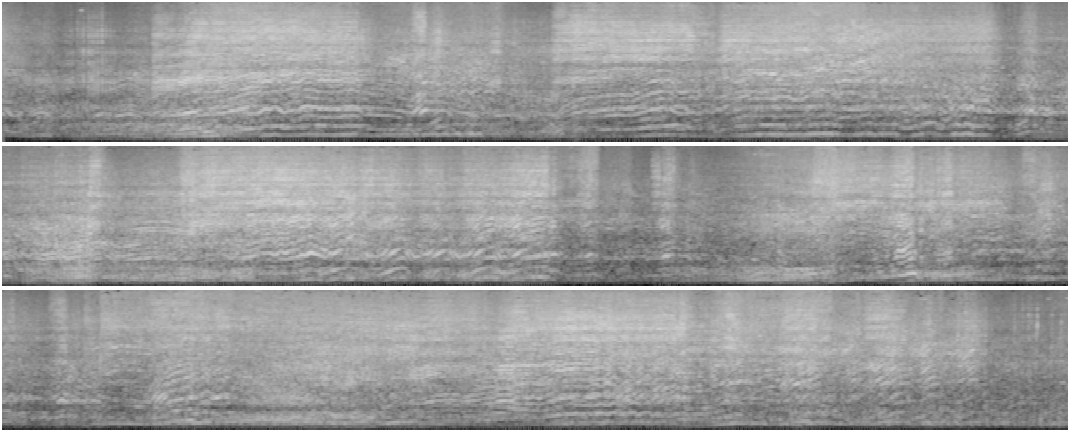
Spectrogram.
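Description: Small mini motocross bike engine revving hard and easing off again and again, its pitch rising and falling with each burst of throttle.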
